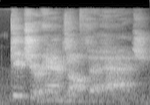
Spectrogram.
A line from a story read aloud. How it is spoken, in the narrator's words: Papa Joey roared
